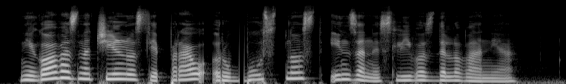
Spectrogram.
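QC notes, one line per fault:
2.39–2.44 s, gap at a join of encoded pieces: the speech drops into a 50 ms gap with smeared edges, then resumes where it stopped. Two separately encoded pieces were joined untrimmed, leaving one encoder's start delay and the other's last-frame padding.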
